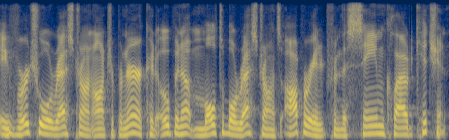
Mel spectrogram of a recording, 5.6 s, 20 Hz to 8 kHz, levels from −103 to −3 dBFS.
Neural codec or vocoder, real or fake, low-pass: vocoder, 44.1 kHz, 80 mel bands, Vocos; fake; 7.2 kHz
